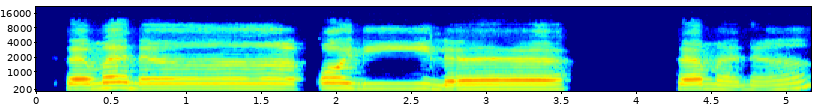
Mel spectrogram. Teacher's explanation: यहाँ पे इख्फा हो रहा है तो नून की आवाज को हम छुपाएंगे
